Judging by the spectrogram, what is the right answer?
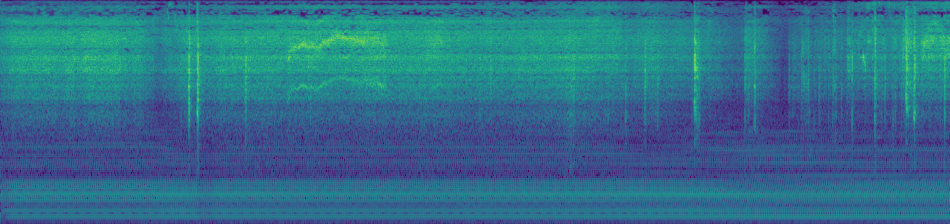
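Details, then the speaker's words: Earwax removal by microsuction in a woman's very narrow ear canal blocked by soft impacted wax, after generous oiling and tragus massage: steady loud suction hiss with hum, clicks and crackles as wax slowly travels up the tube. "Letting the suction do the work, and finally movement, very slowly. It's beginning to travel up the tube."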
